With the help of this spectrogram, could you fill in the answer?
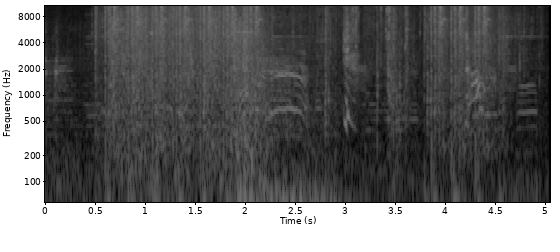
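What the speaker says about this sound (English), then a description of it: "Oh boy, I forgot about the turrets." Automated turrets in Fallout 4 unleash a dense, continuous stream of rapid gunfire that swells loud and rattles on for several seconds, with a few short harsher accents standing out near the end.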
